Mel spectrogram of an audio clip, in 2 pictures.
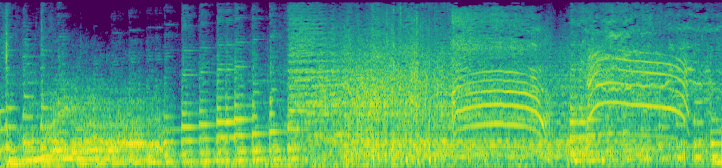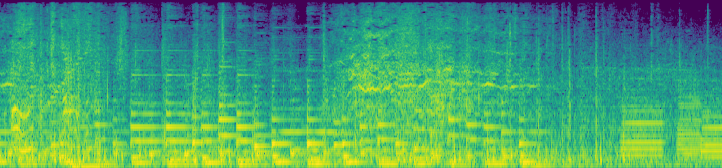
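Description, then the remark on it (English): A steam-powered mechanical horse lets out loud, wavering neighs in the middle of a dense, clattering din, with rhythmic hoof-like clopping and a heavy, roaring background throughout. “Now watch this! Cue the steam deed.”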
